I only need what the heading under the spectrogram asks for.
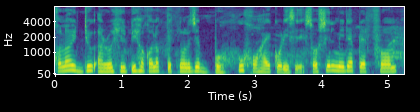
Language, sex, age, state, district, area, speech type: Assamese, male, 18-30, Assam, Udalguri, rural, spontaneous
